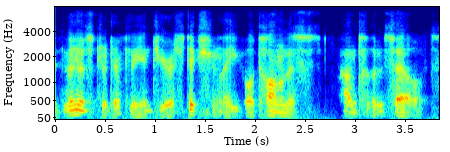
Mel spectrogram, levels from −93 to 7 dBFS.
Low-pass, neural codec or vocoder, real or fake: 7.2 kHz; codec, 16 kHz, 2 kbps, FreqCodec, smaller model; fake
